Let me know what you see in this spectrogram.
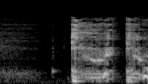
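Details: Two harsh, forceful coughs in quick succession after a brief breath in, from a woman.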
